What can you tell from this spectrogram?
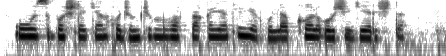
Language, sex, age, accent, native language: Uzbek, female, 18-24, Namangan, Uzbek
